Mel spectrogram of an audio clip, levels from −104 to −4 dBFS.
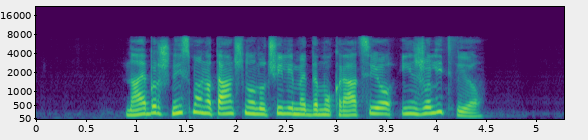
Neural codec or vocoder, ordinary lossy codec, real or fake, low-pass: codec, 16 kHz, 2 kbps, FreqCodec, larger model; none; fake; 7.2 kHz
